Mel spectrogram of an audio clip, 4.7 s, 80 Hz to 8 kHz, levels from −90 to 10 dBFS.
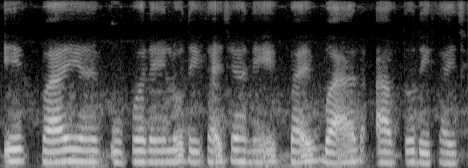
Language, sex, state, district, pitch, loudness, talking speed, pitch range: Gujarati, female, Gujarat, Gandhinagar, 190 Hz, -16 LUFS, 165 wpm, 185-200 Hz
